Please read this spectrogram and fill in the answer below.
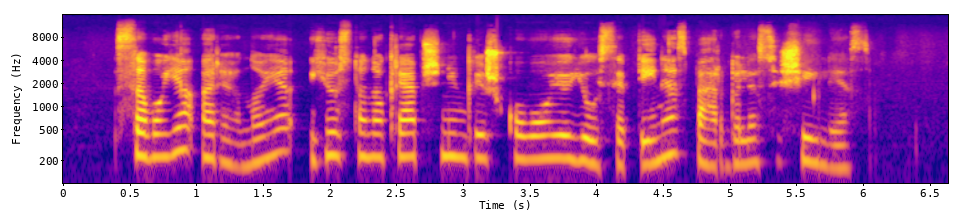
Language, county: Lithuanian, Kaunas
